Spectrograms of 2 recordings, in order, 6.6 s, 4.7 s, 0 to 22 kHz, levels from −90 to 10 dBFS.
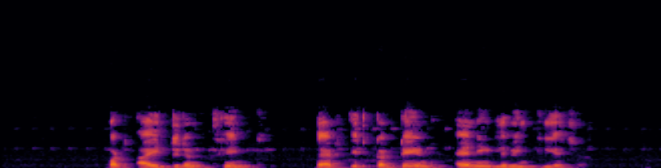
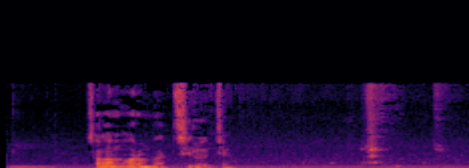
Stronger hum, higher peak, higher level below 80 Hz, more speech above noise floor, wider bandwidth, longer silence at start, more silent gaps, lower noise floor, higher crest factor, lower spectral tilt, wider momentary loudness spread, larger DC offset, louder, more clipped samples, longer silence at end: neither; first, -8 dBFS vs -12 dBFS; second, -68 dBFS vs -54 dBFS; first, 48 dB vs 24 dB; second, 8 kHz vs 11.5 kHz; first, 1.1 s vs 0.1 s; neither; first, -76 dBFS vs -51 dBFS; about the same, 22 dB vs 20 dB; about the same, -3.5 dB/octave vs -4.5 dB/octave; second, 8 LU vs 26 LU; neither; about the same, -28 LUFS vs -29 LUFS; neither; first, 0.9 s vs 0 s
